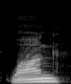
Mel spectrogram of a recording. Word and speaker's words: Wang: Wang is pronounced like Ong in wrong, and the X in Xiao is pronounced similar to something between S and Sh.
